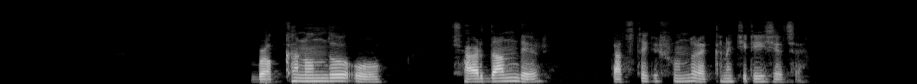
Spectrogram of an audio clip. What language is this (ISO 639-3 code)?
ben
